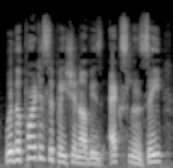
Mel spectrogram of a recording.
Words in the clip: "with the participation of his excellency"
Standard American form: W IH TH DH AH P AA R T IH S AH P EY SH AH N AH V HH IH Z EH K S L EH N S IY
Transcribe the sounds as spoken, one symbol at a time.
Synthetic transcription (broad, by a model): W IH DH AH P AA R T IH S AH P EY SH AH N AH V HH IH Z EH K S L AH N S IY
